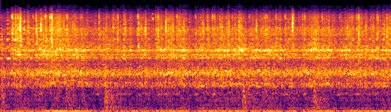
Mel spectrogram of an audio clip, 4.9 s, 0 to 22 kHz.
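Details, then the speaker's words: Freshly revived 454 big-block Chevy in a 1957 Chevy Sedan Delivery on a 4x4 Chevy truck frame (SM465, NP205), first start after new fuel filter: deep, steady idle with no misses; gear drive audibly noisy, no coolant or fuel leaks; normal idle. "okay it ran pretty well it idles seems like the accelerator pump's working I don't see any coolant leaks no fuel leaks you can definitely hear the Gear Drive making noise"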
